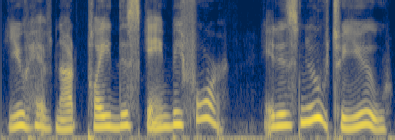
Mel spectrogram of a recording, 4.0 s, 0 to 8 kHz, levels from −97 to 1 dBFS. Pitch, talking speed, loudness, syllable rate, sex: 215 Hz, 165 wpm, -15 LUFS, 4.0 syllables/s, female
